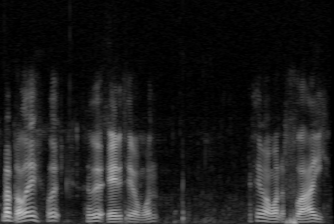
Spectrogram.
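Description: Excitable swearing gamer. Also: male voice, fairly high pitch, fast, highs cut off, a little hiss or hum. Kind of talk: casual gameplay commentary.

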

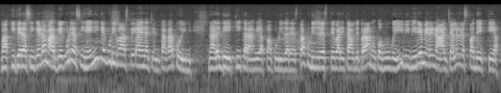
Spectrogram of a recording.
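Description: A woman's voice: on the high side, quick pace, a bit bright, natural voice. A woman with a rural Malwa Punjabi accent, playing a caring older sister-in-law who keeps reassuring the other woman. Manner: soothing, reassuring.

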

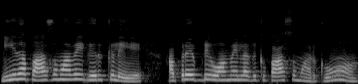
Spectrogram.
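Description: A man playing a quick-tempered father who scolds his wife for upsetting their daughter in a drama skit. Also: high voice. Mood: angry. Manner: gruff, scolding.

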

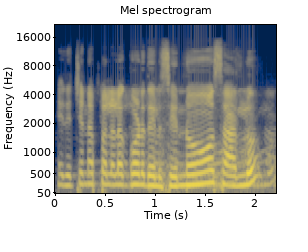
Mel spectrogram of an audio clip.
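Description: A woman preaching a sermon to a congregation, lively and constantly asking them questions and calling for answers. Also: a little high, quick pace. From South India.

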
